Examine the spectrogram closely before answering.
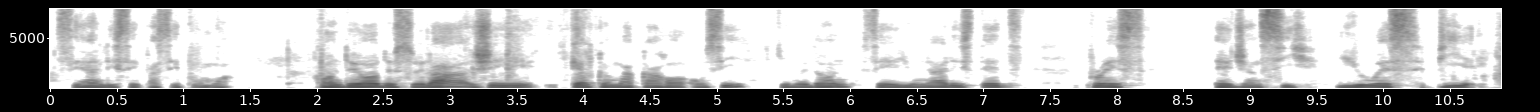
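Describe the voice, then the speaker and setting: Middle-aged Congolese-born man, Kikongo native, very dark mellow tone, measured and halting commentary, dry close mic. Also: mid-range voice, no echo. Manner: measured, explanatory, with frequent hesitations. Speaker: online commentator and accredited journalist. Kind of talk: direct-to-camera commentary. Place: home in the United States.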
